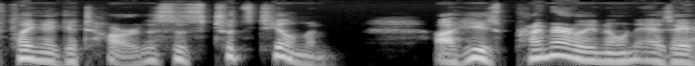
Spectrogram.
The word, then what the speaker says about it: Toots Thielemans: I know how to pronounce his name Toots Thielemans.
